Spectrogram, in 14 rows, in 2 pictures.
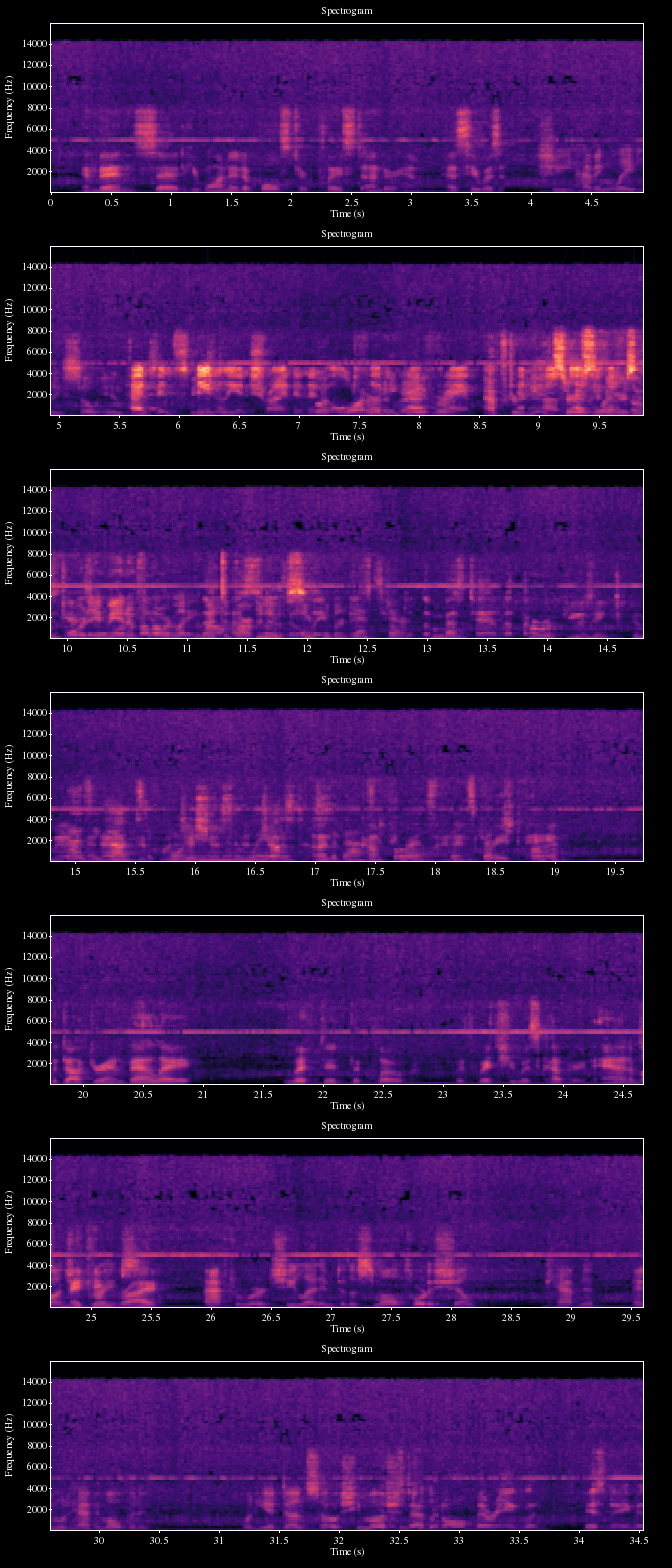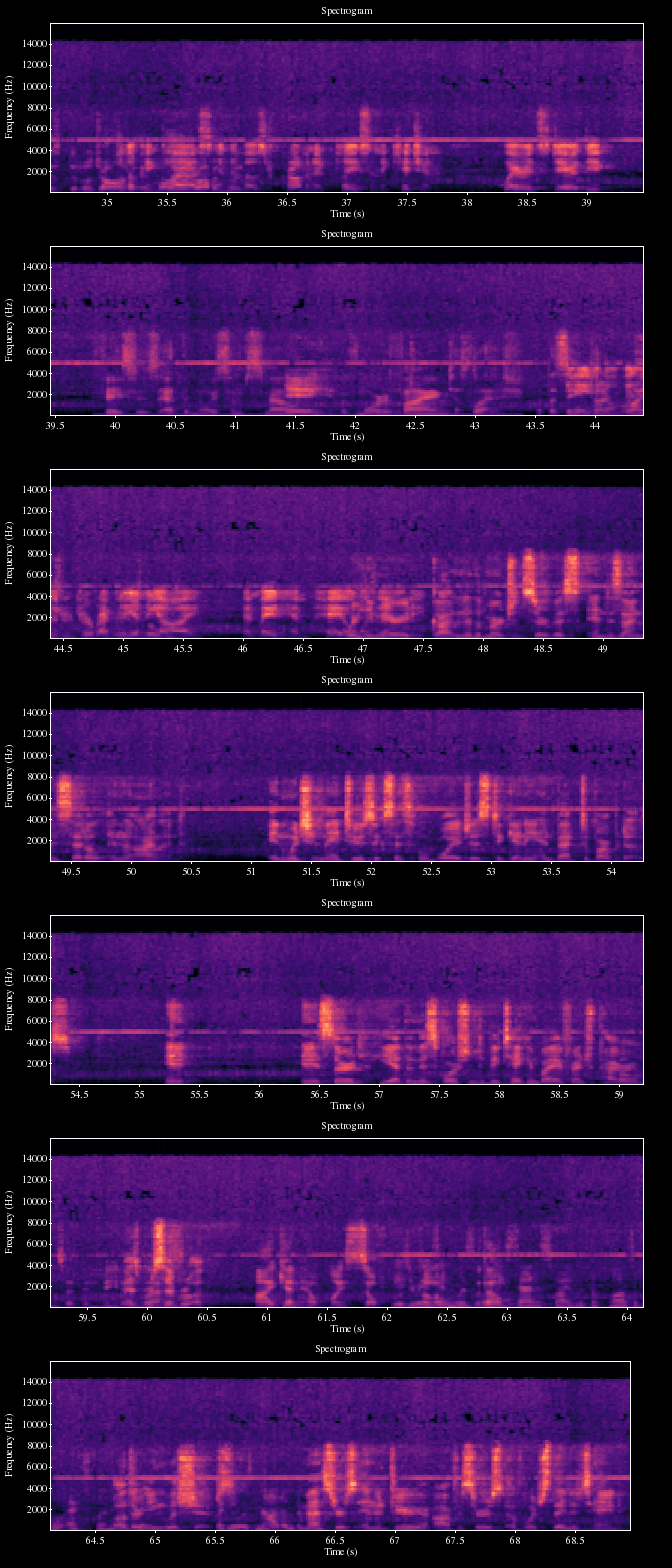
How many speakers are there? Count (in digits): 8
